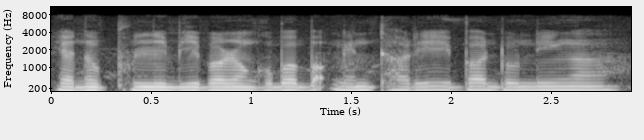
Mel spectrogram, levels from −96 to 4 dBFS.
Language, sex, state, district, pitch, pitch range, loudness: Garo, male, Meghalaya, South Garo Hills, 130 Hz, 130-135 Hz, -14 LUFS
